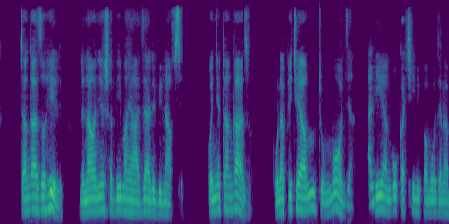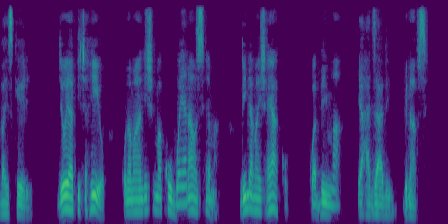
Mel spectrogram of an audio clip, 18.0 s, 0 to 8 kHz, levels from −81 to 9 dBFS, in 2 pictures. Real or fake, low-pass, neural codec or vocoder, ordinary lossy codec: fake; 7.2 kHz; codec, 16 kHz, 1 kbps, X-Codec, WavLM features, trained on Multilingual LibriSpeech; AAC, 32 kbps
